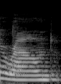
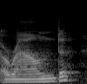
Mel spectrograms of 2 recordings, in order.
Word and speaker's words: around: When we say around, we don't say a strong D like around, unless we're linking it to a vowel, like around it, then you clearly say your D. Otherwise, you're going to have an unreleased D there.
